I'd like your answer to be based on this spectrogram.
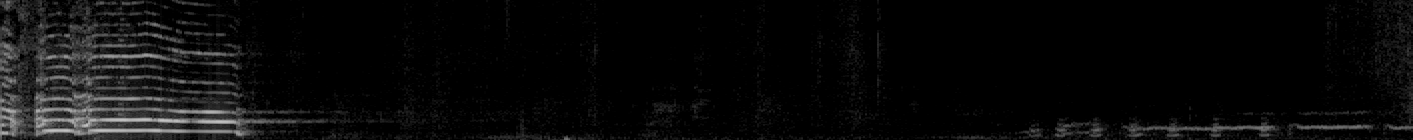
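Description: A rooster in a flock of Easter Egger chickens crows loudly and close at the start, a full cock-a-doodle-doo, followed by quieter scattered clucks and short calls from the hens.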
